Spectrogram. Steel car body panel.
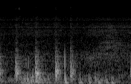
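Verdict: Original.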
